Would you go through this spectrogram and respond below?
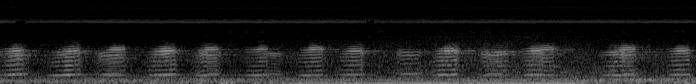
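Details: Chorus of boreal digging frogs at their habitat, a Class II protected species: loud, nasal, harmonic calls repeated about once a second in overlapping waves, over a low rumble and a faint constant high tone.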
